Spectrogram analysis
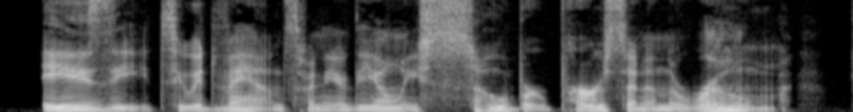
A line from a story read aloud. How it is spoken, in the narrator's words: she mutters, some teeth behind it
